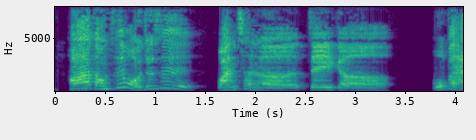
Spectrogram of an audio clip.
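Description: In a Taiwanese accent, a woman with a bright, sharp tone and fairly high pitch speaks at a fairly slow pace, her pitch swinging very widely. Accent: Taiwanese Mandarin. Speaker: podcast host. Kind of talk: casual chat. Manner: animated.

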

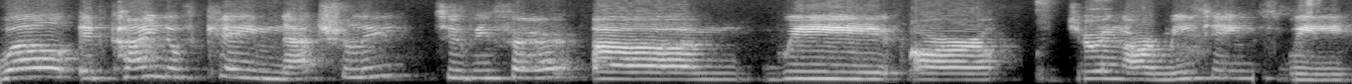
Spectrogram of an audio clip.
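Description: Very slowly, a woman talks with a Dutch accent. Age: 20s. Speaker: student. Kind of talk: interview.

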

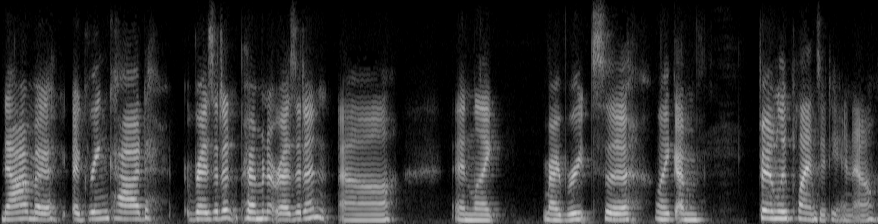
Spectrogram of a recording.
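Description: Against a quiet background, a woman with an Australian accent speaks at a moderate pace in a fairly high, bright, sharp voice with fairly even intonation. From Western Australia (Albany). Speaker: wedding photographer. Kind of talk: casual chat.

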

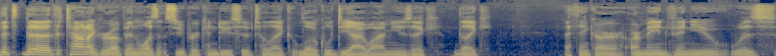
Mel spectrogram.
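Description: A man speaks at a moderate pace with an American accent and a fairly low pitch. He has an ordinary speaking voice. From US South, Georgia (Conyers, near Atlanta). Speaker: musician. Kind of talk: casual chat.

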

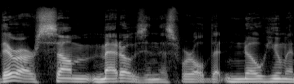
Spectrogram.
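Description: On a very clean recording with a silent background, a man with an ordinary speaking voice talks at a medium pitch and moderate pace, with ordinary pitch variation. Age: 50s. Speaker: pastor. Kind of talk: casual chat.

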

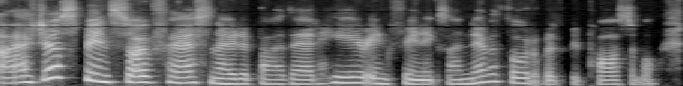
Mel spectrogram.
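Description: A woman with an Australian accent and medium pitch speaks at a fairly quick pace with lively intonation, the sound dry and close with no echo against a quiet background. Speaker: novelist. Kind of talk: casual interview.

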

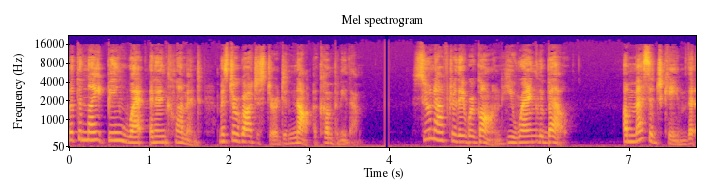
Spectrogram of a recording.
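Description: The speaker is reading aloud in a natural voice. The delivery stays that way throughout.

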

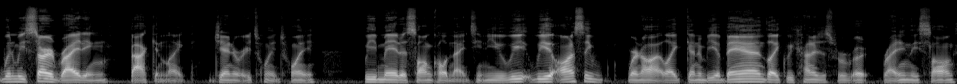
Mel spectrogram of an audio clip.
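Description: A man with an American accent talks at a moderate pace in an unremarkable speaking voice. His pitch is fairly low, with ordinary variation. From Texas (Dallas). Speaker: drummer and music producer. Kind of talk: casual chat.

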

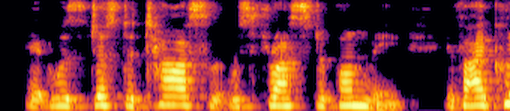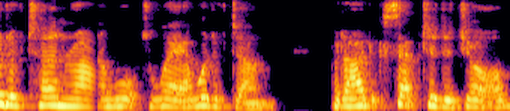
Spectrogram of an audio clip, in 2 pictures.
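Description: With an English accent, a woman talks at a fairly quick pace in a medium pitch, her pitch varying in an ordinary way. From England. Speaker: author and former journalist. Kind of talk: interview.

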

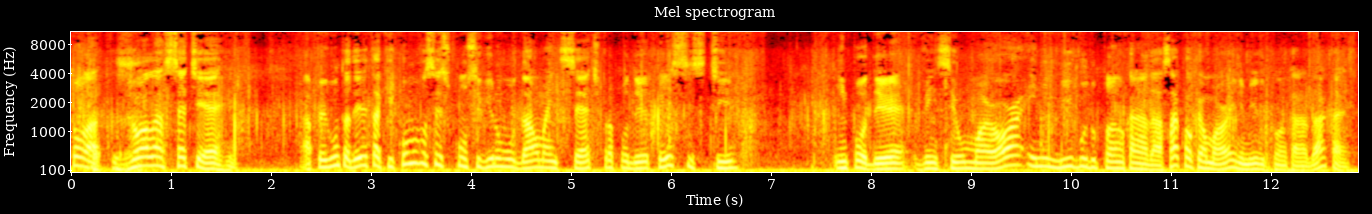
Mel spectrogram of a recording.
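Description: A man with a fairly high voice talks at a moderate pace, his pitch swinging very widely, as noticeable background noise plays behind him. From Brazil. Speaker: immigration advice video host. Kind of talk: casual Q&A video.

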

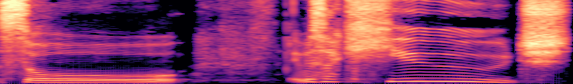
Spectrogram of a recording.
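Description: A woman with a Scottish accent on a very clean recording with a silent background. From Scotland. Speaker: former caddie and amateur golfer. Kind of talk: interview.

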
